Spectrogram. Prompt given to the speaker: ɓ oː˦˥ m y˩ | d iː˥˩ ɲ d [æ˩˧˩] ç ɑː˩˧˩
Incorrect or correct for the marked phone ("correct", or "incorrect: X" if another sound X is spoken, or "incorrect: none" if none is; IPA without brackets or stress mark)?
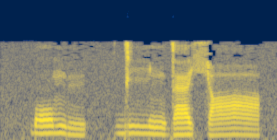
correct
